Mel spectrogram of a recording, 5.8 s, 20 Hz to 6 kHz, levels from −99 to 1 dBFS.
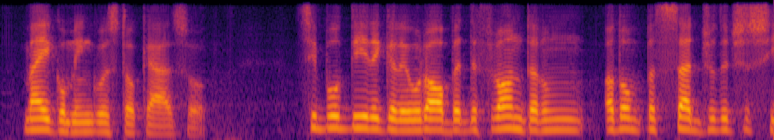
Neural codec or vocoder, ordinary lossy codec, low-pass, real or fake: codec, 16 kHz, 0.2 kbps, FocalCodec; none; 5.4 kHz; fake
